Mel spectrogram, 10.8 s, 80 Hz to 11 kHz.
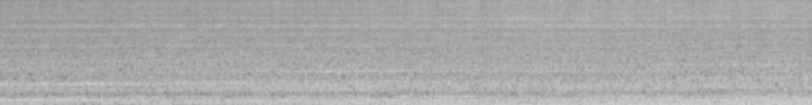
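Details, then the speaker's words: M151A2 military jeep (Mutt) driving after greasing propeller shaft U-joints, suspected cause of vibration: even engine and drivetrain drone, no clunking or grinding from the shaft; driveline much quieter. "Much quieter. It's gonna be all right."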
